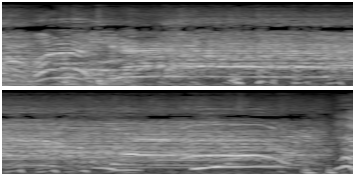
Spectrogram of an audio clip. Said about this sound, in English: So then he's still crying, but he keeps going. He kicks and he kicks, and he finally breaks through the board, and the crowd goes wild.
